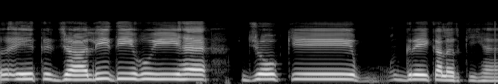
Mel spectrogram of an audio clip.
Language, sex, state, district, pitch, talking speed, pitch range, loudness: Hindi, female, Maharashtra, Mumbai Suburban, 230 Hz, 130 wpm, 215-245 Hz, -13 LUFS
